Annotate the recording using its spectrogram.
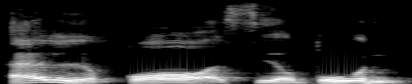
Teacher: Si tipiskan, tu tebalkan.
